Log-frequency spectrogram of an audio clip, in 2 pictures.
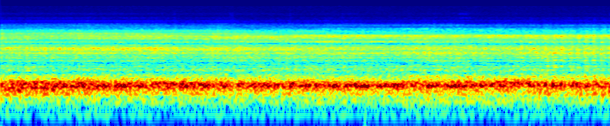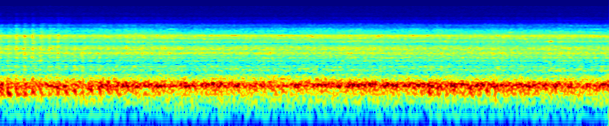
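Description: Loaded autorack freight cars rolling past at speed: a steady rumble of steel wheels on the rails, with a continuous higher metallic ringing over it.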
